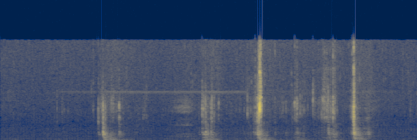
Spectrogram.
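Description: Hands click and rattle a fishing reel.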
